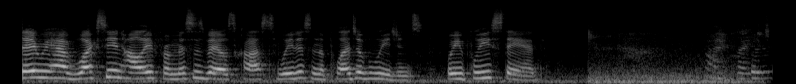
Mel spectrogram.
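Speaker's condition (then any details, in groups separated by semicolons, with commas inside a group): No condition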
